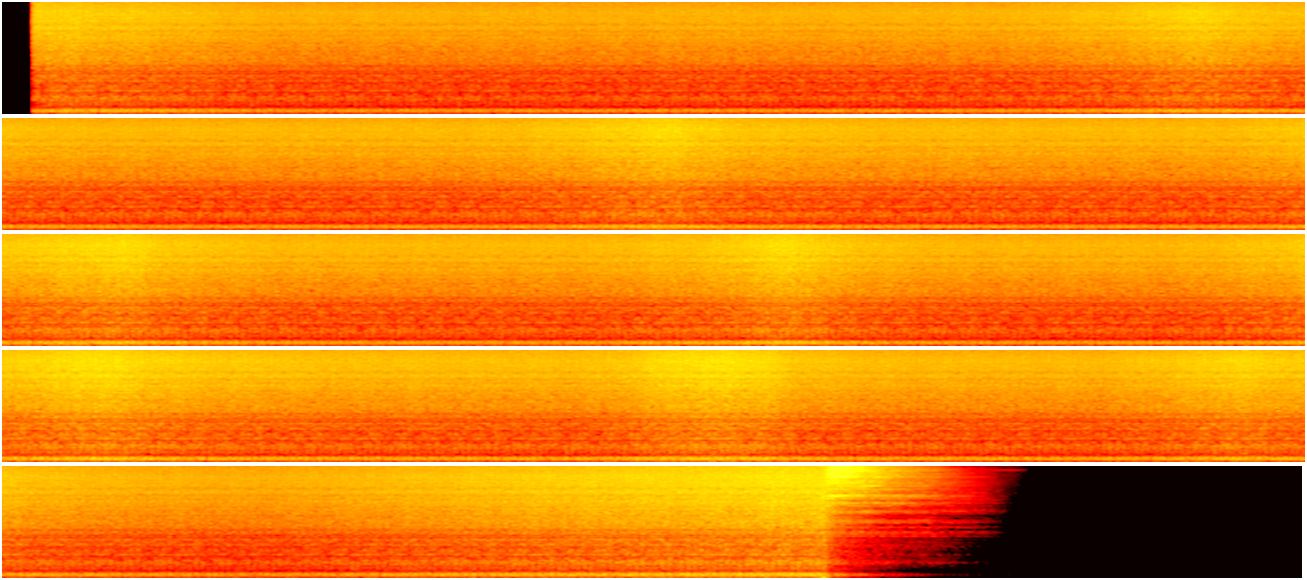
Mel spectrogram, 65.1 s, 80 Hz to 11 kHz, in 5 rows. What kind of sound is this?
18 Long Drum Roll
A 60-second long drum roll, taken by Bobby Morganstein Productions. Take the plunge.
Sound ID is: 564206
Drum-Roll, drum, Bobby, 564206, drums, long, kick, 60-second, percussion, roll, snare, Morganstein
